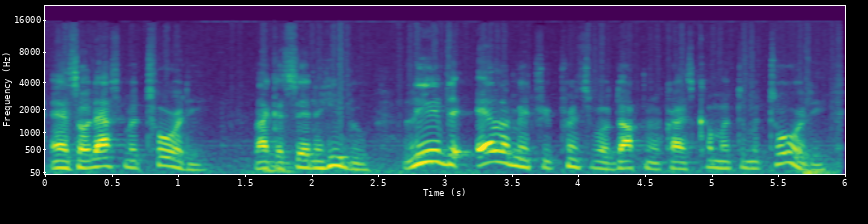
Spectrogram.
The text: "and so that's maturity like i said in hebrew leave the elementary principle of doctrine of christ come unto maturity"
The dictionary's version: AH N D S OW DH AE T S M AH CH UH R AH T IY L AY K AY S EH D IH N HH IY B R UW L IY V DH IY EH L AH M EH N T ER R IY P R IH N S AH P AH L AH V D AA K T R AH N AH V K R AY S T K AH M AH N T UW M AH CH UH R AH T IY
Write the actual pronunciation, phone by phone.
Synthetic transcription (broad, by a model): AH N S OW DH AE T S M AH CH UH R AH T IY L AY K AY S EH D IH N HH IY B R UW L IY V DH IY EH L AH M EH N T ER R IY P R IH N S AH P L AH V D AA K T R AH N AH V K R AY S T K AH M AH N T UW M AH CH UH R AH T IY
